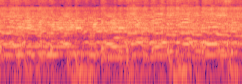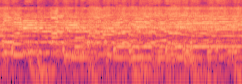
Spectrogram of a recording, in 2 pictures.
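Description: Loud live band music: an amplified lead melody over a steady beat of hand drums and a drum kit.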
